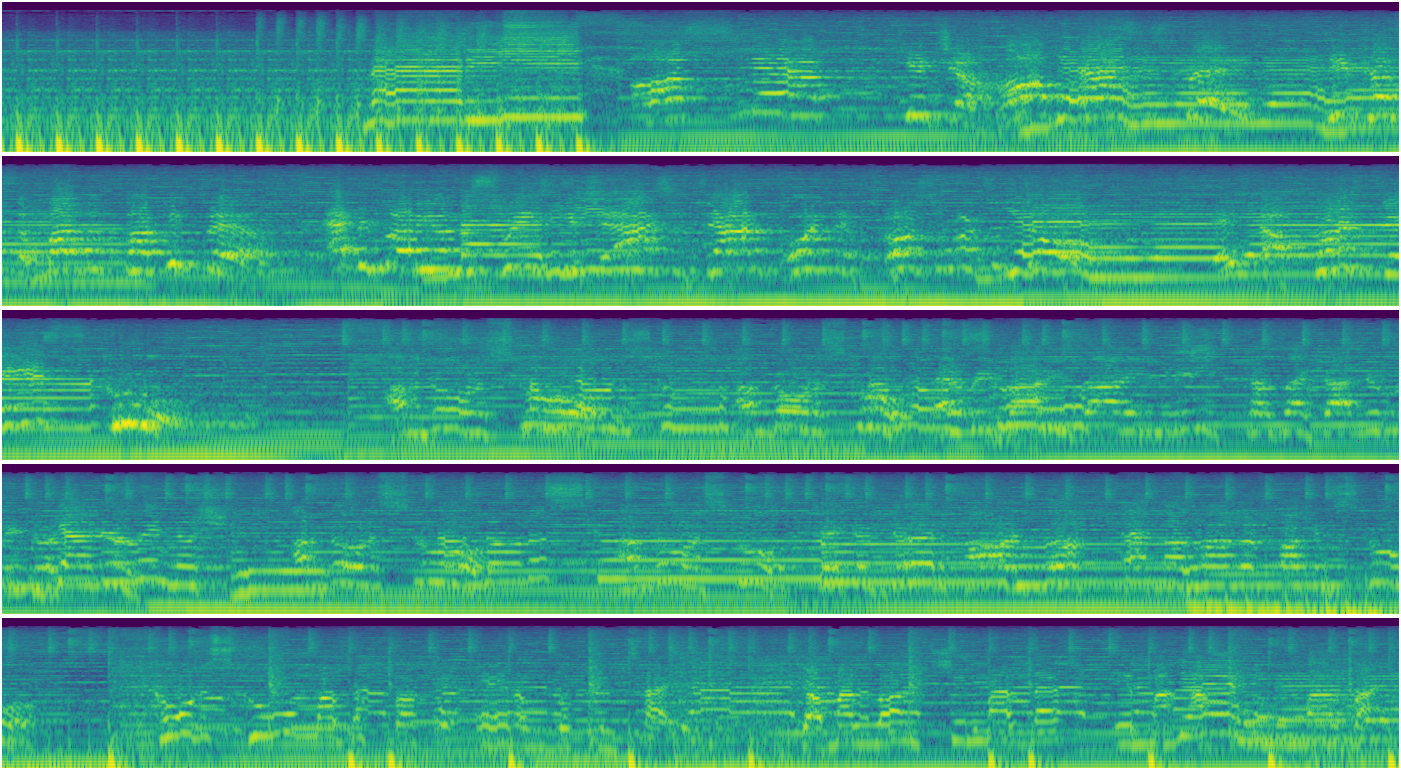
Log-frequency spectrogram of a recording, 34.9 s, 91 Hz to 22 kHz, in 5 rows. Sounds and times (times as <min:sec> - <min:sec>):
Music: 0:00.0 - 0:34.9
Speech: 0:01.9 - 0:15.0, 0:15.9 - 0:34.9.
